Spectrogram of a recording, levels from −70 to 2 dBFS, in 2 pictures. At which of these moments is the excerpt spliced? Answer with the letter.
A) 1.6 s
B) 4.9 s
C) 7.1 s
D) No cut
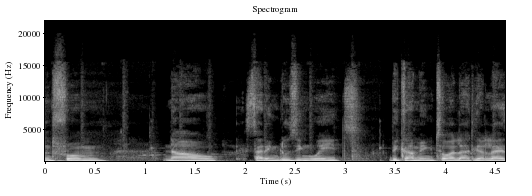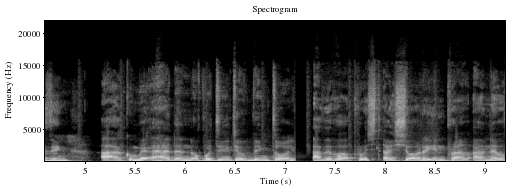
C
